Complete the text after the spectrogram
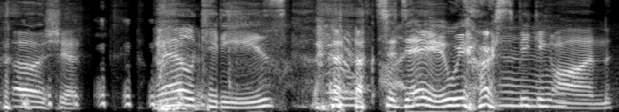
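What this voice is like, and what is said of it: Crypt Keeper impression. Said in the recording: “crypt keeper ... You guys do a better voice than I do.”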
